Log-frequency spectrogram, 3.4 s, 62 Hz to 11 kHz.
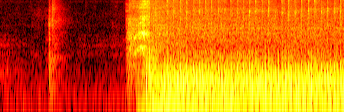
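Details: Yamaha YFZ450 rebuild, start after new starter, solenoid, CDI, coil, plug, water pump and carburetor mid-body rebuild with new jets: a click, then the single catches at once and settles into a steady, even idle thump; normal start and idle.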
